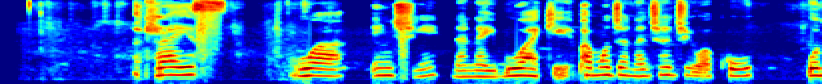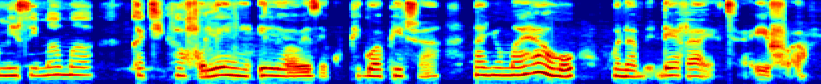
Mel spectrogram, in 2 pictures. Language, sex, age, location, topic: Swahili, female, 18-24, Kisumu, government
